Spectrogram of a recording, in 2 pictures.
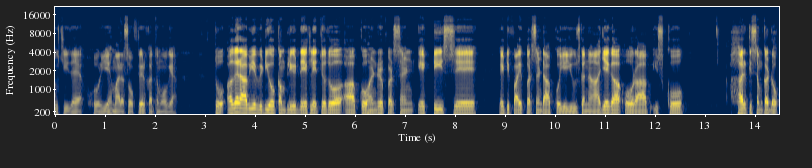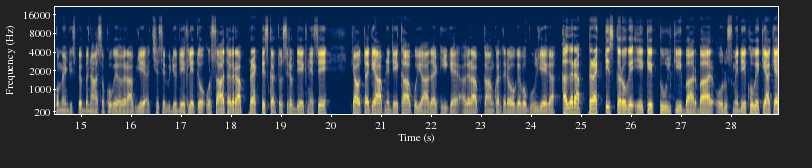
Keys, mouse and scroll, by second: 1.1 click, 3.9-5.2 scroll up 1, 5.2 click, 13.5 click, 15.2-16.3 scroll up 1, 19.0 click, 28.2 click.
